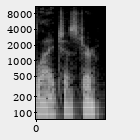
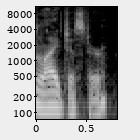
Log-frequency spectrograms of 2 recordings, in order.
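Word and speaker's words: Leicester: in Lester I I I think that's pronounced Lester sorry if it's not I mean they got that sauce wor sure so I don't know how to pronounce this I think it's liester though uh she is sometimes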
